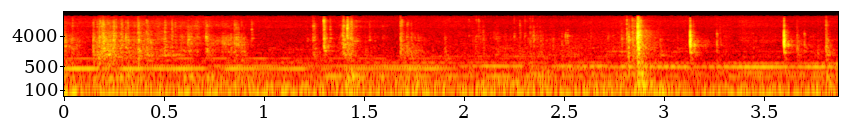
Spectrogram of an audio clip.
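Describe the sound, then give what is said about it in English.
A tape being ejected from a player and a second tape loaded. A few sharp mechanical clicks and clunks sound over a steady low hum. “I eject the first tape, load up the second.”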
